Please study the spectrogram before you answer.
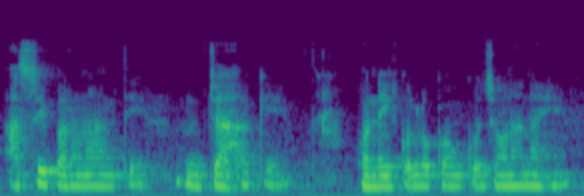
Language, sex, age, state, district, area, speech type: Odia, male, 18-30, Odisha, Nabarangpur, urban, spontaneous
